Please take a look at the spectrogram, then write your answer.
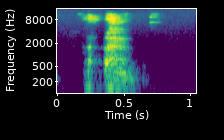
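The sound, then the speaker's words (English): A dog gives a brief whimpering cry, wanting to be let out: one short strained vocal burst rising and fading within a second, moderately loud, followed by quiet. “I have to go let the dog out.”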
